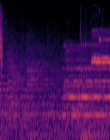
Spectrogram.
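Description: Quiet sports-hall background, then about halfway through a steady electronic horn of several pitches comes in and holds, typical of the scoreboard horn called for a substitution at a dead ball.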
